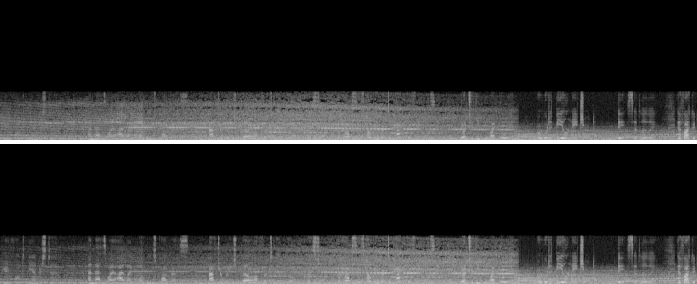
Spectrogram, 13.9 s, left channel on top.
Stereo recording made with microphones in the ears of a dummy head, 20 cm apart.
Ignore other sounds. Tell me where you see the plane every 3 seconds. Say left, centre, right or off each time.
left, left, centre, right, right.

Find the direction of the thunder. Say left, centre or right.
left.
